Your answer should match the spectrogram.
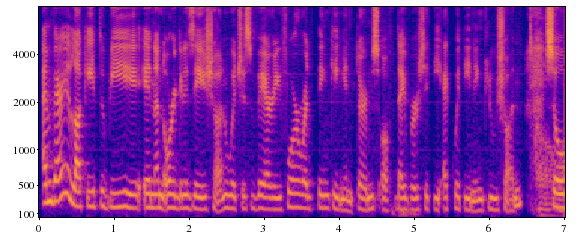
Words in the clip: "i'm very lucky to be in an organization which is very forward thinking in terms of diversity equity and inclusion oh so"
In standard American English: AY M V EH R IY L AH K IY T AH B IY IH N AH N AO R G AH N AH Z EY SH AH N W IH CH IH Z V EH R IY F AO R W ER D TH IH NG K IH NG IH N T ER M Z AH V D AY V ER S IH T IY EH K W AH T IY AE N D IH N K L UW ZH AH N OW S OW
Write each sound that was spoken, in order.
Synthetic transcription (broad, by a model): AY M V EH R IY L AH K IY T AH B IY IH N AH N AO R G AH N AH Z EY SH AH N W IH CH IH S V EH R IY F AO R W ER D TH IH NG K IH NG IH N T ER M S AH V D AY V ER S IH T IY EH K W AH T IY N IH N K L UW SH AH N S OW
